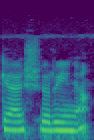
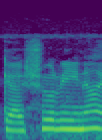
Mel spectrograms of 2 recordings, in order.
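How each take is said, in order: First: The second consonant is a 'sh' sound. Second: The same.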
